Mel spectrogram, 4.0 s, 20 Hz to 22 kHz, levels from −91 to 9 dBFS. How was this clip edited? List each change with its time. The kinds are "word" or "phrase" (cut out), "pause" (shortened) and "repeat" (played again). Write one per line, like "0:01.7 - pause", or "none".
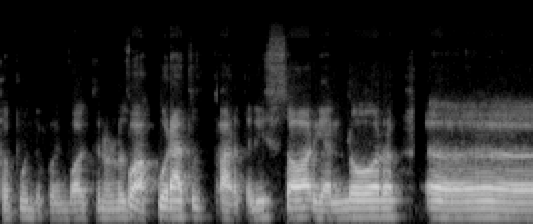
0:01.0 - word
0:01.6 - word
0:03.1 - pause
